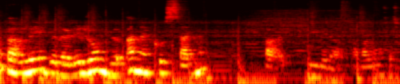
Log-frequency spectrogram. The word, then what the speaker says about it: Hanako-san: Ensuite, nous allons parler de la légende de Hanako-san. Pareil, normalement ça se prononce comme ça.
